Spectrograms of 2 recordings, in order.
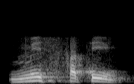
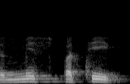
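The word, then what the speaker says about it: מִשְׁפָּט: Okay, mishfat and mishpatim. So here this is pay. There is a dagesh inside, so you have to pronounce it with a pa sound, not fa sound. It should be pa sound.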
